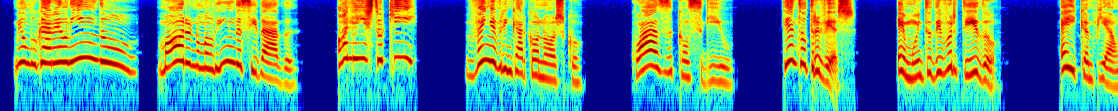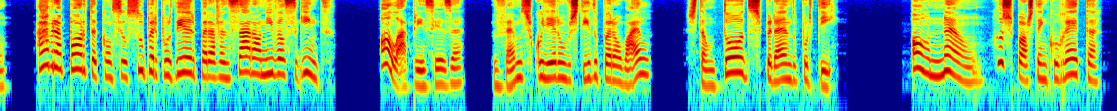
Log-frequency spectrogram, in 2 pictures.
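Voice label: PT female children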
